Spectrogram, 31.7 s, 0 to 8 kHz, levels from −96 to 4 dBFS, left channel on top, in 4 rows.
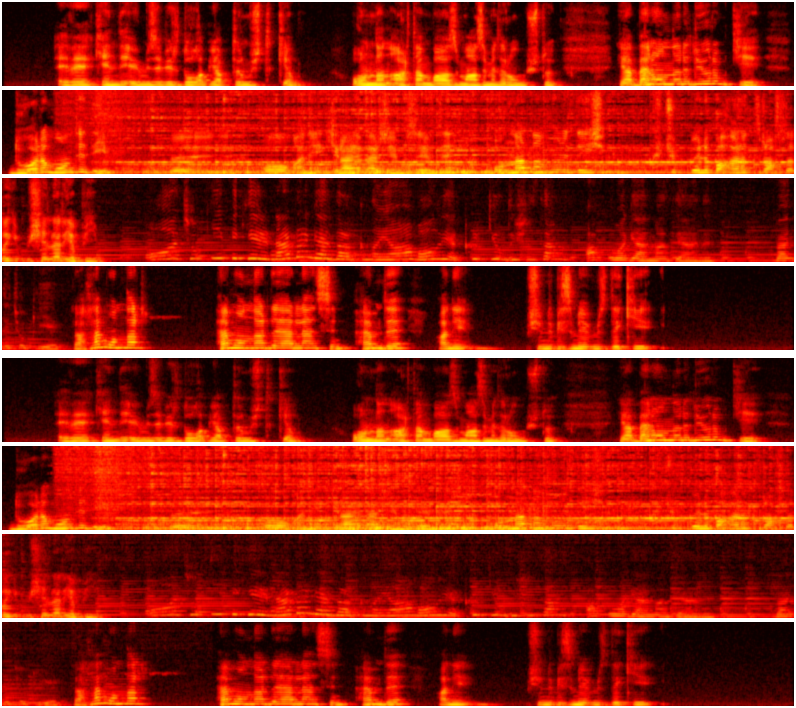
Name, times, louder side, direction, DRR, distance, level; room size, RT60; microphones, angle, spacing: voice 1, 0.5-3.0 3.5-7.6 8.0-9.1 9.6-12.5 12.8-14.0 14.4-16.8 24.5-25.2 25.9-27.8 28.1-28.7 29.0-30.4, left 3 dB, 60° left, 0.8 m, -32 dB
voice 2, 3.6-4.0 13.0-13.3 17.3-23.0 23.6-24.4, left 3 dB, 85° left, 1.4 m, -45 dB
sound 1, 8.4-21.6 22.5-22.9 23.5-23.6 23.8-23.9 24.2-25.5, right 7 dB, 45° right, 5.0 m, -51 dB
sound 2, 8.5-15.9 16.2-16.3, right 1 dB, 30° right, 1.7 m, -33 dB
sound 3, 14.1-25.2, right 2 dB, 75° right, 3.0 m, -55 dB
15.5 x 7.2 x 3.0 m
head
